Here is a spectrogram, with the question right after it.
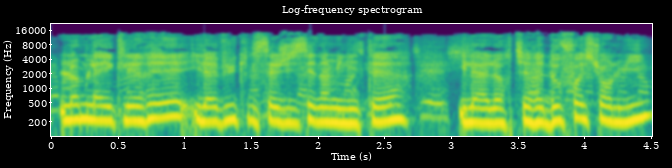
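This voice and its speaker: A woman's voice: medium pitch, fairly even intonation, fairly quick. A woman reading a translated eyewitness account as a voice-over.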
